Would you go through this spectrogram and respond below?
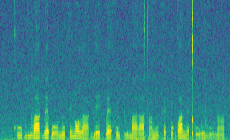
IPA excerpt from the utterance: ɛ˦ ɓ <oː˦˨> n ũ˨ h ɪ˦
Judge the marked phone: incorrect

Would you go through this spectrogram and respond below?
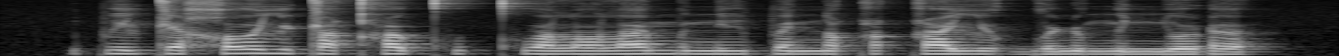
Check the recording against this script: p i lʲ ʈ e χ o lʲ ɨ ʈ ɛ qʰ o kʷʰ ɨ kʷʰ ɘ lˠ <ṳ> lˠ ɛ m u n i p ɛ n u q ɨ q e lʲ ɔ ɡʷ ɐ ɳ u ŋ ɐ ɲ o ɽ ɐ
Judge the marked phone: incorrect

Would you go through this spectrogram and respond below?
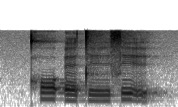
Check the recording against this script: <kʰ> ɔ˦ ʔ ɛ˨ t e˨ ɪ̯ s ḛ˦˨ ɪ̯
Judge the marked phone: correct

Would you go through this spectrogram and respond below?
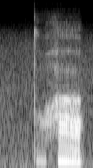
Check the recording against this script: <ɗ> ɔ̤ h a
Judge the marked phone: incorrect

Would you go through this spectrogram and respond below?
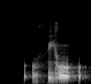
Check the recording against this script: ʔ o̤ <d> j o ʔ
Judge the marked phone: incorrect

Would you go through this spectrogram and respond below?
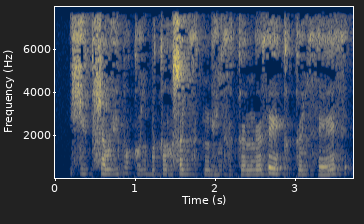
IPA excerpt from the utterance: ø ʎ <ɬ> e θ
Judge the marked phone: incorrect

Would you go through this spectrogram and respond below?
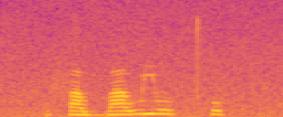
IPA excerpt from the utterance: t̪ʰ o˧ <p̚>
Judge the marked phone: correct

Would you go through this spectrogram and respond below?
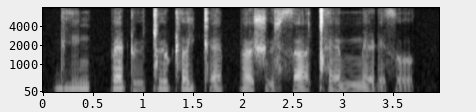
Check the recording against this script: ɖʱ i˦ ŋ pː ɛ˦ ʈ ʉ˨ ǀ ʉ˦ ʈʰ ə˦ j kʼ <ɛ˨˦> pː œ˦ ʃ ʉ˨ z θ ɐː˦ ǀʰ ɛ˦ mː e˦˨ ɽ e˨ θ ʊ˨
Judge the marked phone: correct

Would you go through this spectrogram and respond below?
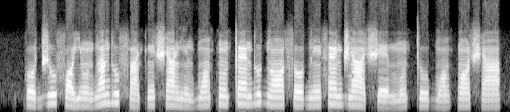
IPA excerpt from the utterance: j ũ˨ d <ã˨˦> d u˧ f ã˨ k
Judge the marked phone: correct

